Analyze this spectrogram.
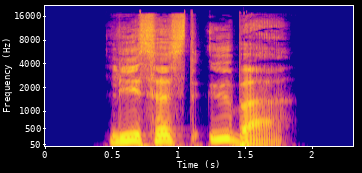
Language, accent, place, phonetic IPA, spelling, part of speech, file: German, Germany, Berlin, [ˌliːsəst ˈyːbɐ], ließest über, verb, De-ließest über.ogg
- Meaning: second-person singular subjunctive II of überlassen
